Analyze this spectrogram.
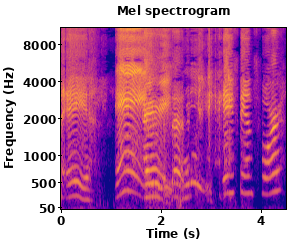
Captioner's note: voiceover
